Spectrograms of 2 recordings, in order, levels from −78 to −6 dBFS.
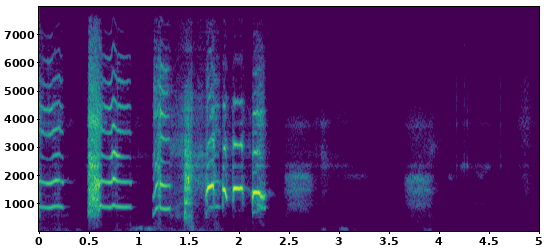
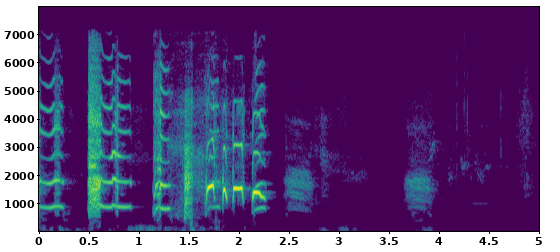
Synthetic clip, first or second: first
